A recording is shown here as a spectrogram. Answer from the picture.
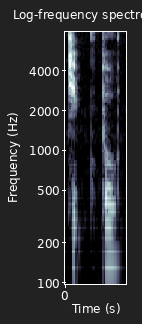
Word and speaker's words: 切符: 另外有一个很像的汉字，叫做切符，读音是 kippu。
